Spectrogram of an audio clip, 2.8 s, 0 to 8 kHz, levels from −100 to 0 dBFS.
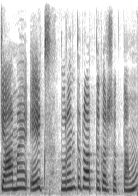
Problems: none marked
